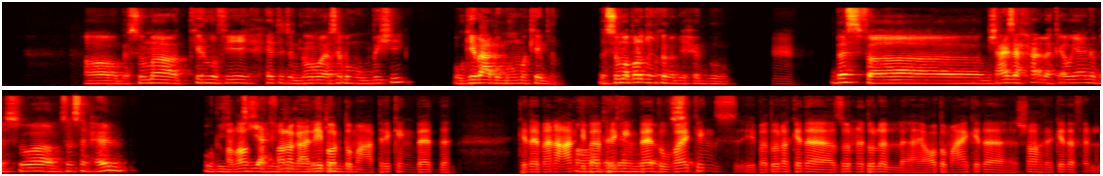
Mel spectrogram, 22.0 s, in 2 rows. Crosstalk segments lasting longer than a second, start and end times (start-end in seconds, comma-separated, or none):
13.2-14.6, 16.8-18.1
